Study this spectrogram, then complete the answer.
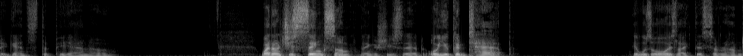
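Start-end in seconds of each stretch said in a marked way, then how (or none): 2.6-3.8 loud, high-pitched needling suggestion; goading. A narrator's reading. Mother at the piano needling her son, goading. 4.3-5.1 high, louder tossed-in suggestion; goading. A narrator's reading. Mother offering her son another act, goading.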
